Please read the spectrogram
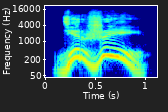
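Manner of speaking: loud, high shout in the wind; shouting over a storm. Acted. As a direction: yell it across the gale. Hauling rope in a storm.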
